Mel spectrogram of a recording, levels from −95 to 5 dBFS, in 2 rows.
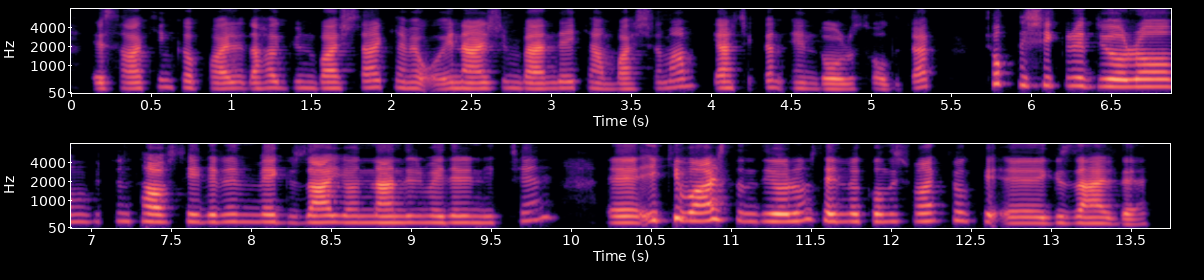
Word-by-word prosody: eee, 195 - -4
sakin 200 +4 -5
kafayla, 210 -3 -5
daha 200 +3 -4
gün 215 0 -15
başlarken 215 +2 -3
ve 205 - -5
o 175 - -11
enerjim 205 +2 0
bendeyken 200 -1 -2
başlamam 200 +9 -7
gerçekten 220 +1 -4
en 200 -2 -13
doğrusu 180 +1 -3
olacak. 180 +9 -6 0.3
Çok 360 0 -3
teşekkür 300 -1 -5
ediyorum 260 -1 +3
bütün 270 +1 -15
tavsiyelerin 255 -1 +1
ve 250 0 +3
güzel 235 +1 +4
yönlendirmelerin 230 0 0
için. 290 - -12 0.3
Eee, 225 0 +2
iyi 300 0 -2
ki 385 0 +4
varsın 290 -1 +5
diyorum, 270 +3 +6
seninle 265 0 +4
konuşmak 270 +2 -3
çok, 295 -2 -7
eee, 210 -4 -2
güzeldi. 205 -4 +1
230 Hz, 150 wpm, -24 LUFS, 205-265 Hz, 0.3 s, diyorum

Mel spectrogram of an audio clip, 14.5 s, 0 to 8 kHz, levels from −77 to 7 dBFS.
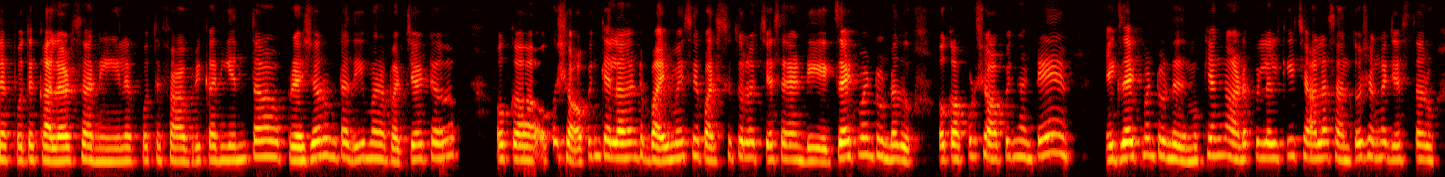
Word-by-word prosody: లేకపోతే 200 0 -1
కలర్సని 185 0 +3 0.2
లేకపోతే 185 +1 -4
ఫ్యాబ్రికని 190 +1 -1
ఎంత 210 +4 -3 0.3
ప్రెషరుంటది. 220 +2 +2
మన 215 -1 +1
బడ్జెట్ 205 +6 -1 0.7
ఒక, 210 - -9 0.3
ఒక - - -11
షాపింగ్‌కెళ్ళాలంటే 225 +3 +2
భయమేసే 215 +6 +2
పరిస్థితులొచ్చేసాయండి. 205 -1 -1
ఎక్సైట్‌మెంటుండదు. 225 0 +2 0.4
ఒకప్పుడు 205 +3 -1
షాపింగంటే 235 +2 -1 0.7
ఎక్సైట్‌మెంటుండేది. 230 -1 +3
ముఖ్యంగా 250 +5 -3
ఆడపిల్లలకి 215 +2 -1
చాలా 220 0 +2
సంతోషంగా 220 +3 -2
జేస్తారు. 200 0 -3
210 Hz, 90 wpm, -22 LUFS, 195-225 Hz, 0.7 s, కలర్సని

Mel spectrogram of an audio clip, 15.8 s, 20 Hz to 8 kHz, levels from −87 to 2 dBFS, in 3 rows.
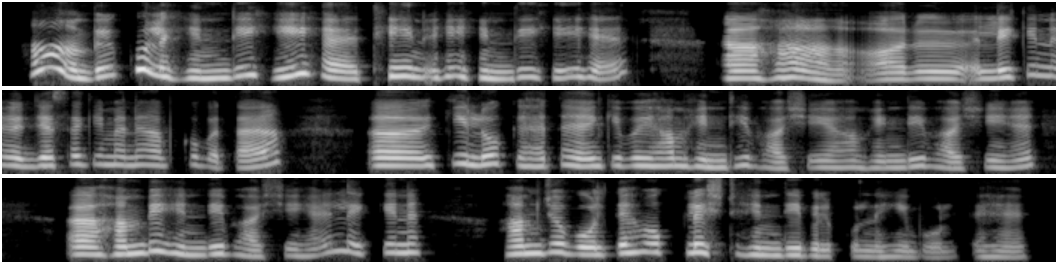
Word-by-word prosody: हाँ, - - +6
बिल्कुल, 315 - +5
हिंदी 225 +6 +1
ही 285 +9 +5
है, 220 -4 +5
थी 280 +7 +1
नहीं 255 +2 -3
हिंदी 230 +3 -2
ही 235 +3 -4
है। 220 -2 -2 0.5
अ, - - +4
हाँ 220 -5 +4 0.2
और 200 0 +1 0.3
लेकिन 245 +3 0
जैसा 245 +3 -1
कि 275 0 -13
मैंने 260 -1 -6
आपको 250 +1 -7
बताया 190 +2 -2
अ, - - -7 0.8
कि 295 - -1
लोग 275 +2 +1
कहते 230 +2 -6
हैं 225 -1 +2
कि 240 +1 -8
भई 235 0 -1
हम 230 0 -2
हिंदी 210 +2 -5
भाषी 185 -2 -9
हैं, 190 - -6
हम 190 0 -10
हिंदी 190 +5 -7
भाषी 175 -3 -8
हैं, 210 +5 -7 0.4
अ, 220 - +4 0.2
हम 230 +2 +4
भी 310 +3 +2
हिंदी 230 -2 -1
भाषी 185 -3 -10
हैं 190 +9 -10
लेकिन 270 -1 -4 0.4
हम 235 +2 +3
जो 280 +2 0
बोलते 215 +1 +2
हैं 265 - 0
वो 280 -1 -1
क्लिष्ट 275 -3 -1
हिंदी 200 -1 -2
बिल्कुल 170 -1 -10
नहीं 155 0 -11
बोलते 145 +2 -18
हैं, 155 -1 -12
230 Hz, 195 wpm, -23 LUFS, 195-255 Hz, 0.8 s, हाँ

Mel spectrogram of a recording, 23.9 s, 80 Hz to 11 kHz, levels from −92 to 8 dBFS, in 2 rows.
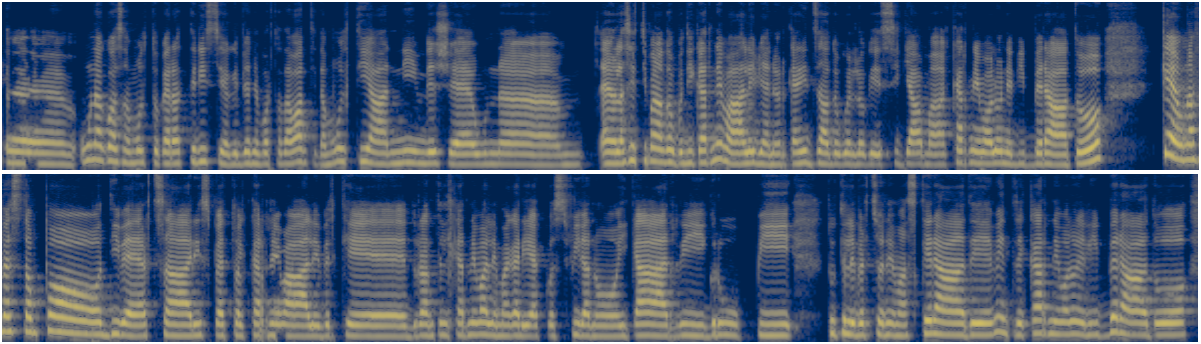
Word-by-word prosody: ehm, 210 -4 -1
una 280 +3 -1
cosa 250 -4 -1
molto 230 0 -4
caratteristica 220 +1 -2
che 200 - -4
viene 215 +1 -3
portata 210 +1 -5
avanti 240 -1 -1
da 190 - -7
molti 250 +4 -3
anni, 215 +2 -2
invece, 215 -2 0
è - - 0
un 200 +1 -4 1.0
è 215 +1 +2
la 215 0 +4
settimana 260 -1 0
dopo 230 -2 0
di 225 +1 -4
carnevale, 230 -3 +2
viene 200 -2 -2
organizzato 210 0 -2
quello 200 0 -4
che 200 0 -4
si 205 +2 -14
chiama 200 -1 -2
carnevalone 220 -1 0
liberato, 205 - +3 0.6
che 400 -3 +4
è - - +12
una 285 -1 +4
festa 290 0 +1
un 275 0 -1
po' 260 -5 +4
diversa 210 -1 +2
rispetto 215 0 -2
al 205 - -6
carnevale, 210 -2 0
perché 200 -1 0
durante 215 +2 -3
il 220 - -5
carnevale 225 -1 -1
magari, 210 0 0
ecco, 205 +1 -3
sfilano 200 -1 -3
i 200 0 -4
carri, 215 0 +1
i - - -7
gruppi, 215 -1 -3 0.3
tutte 255 0 -1
le 230 - +6
persone 225 0 0
mascherate, 225 +1 +3
mentre 255 -5 -2
il - - -9
carnevalone 245 -1 -1
liberato 225 -1 +1
215 Hz, 145 wpm, -20 LUFS, 205-230 Hz, 1.0 s, è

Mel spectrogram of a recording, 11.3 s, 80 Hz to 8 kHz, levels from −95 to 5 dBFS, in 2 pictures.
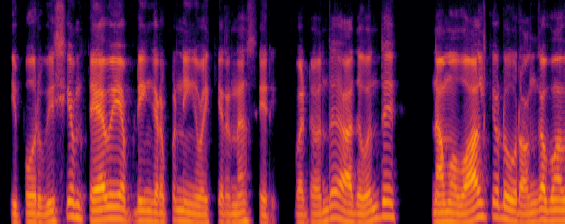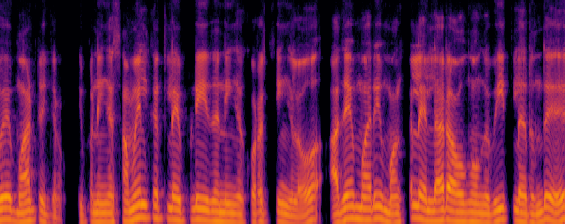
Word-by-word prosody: இப்ப 110 - -7
ஒரு 105 - -2
விஷயம் 170 +7 0
தேவை 145 +4 +7
அப்பிடிங்கின்றப்ப 130 0 -1
நீங்க 115 -2 0
வைக்கிறன்னா 115 +2 -2
சரி. 100 -3 -4 0.2
பட் 105 +1 -4
வந்து, 130 +8 -1 0.2
அத 115 - 0
வந்து, 175 +6 0 0.5
நம்ம 120 +1 +5 0.2
வாழ்க்கையோட 175 +3 +3
ஒரு 120 - 0
அங்கமாவே 135 +3 +2
மாற்றிக்கிறோம். 120 -7 -4
இப்ப 110 +3 -11
நீங்க 115 0 0
சமையல் 160 +7 0
கட்ல 160 -3 -2
எப்பிடி 140 +2 -3
இத 125 -1 0
நீங்க 115 -1 -1
குறச்சீங்களோ, 115 -5 -3 0.3
அதேமாரி 155 0 0
மக்கள் 145 +7 -2
எல்லாரும் 130 +1 +2
அவுங்க, 120 0 0
அவுங்க 115 -1 -1
வீட்ல 140 -3 -1
இருந்து 115 +7 0
130 Hz, 170 wpm, -23 LUFS, 115-145 Hz, 0.5 s, தேவை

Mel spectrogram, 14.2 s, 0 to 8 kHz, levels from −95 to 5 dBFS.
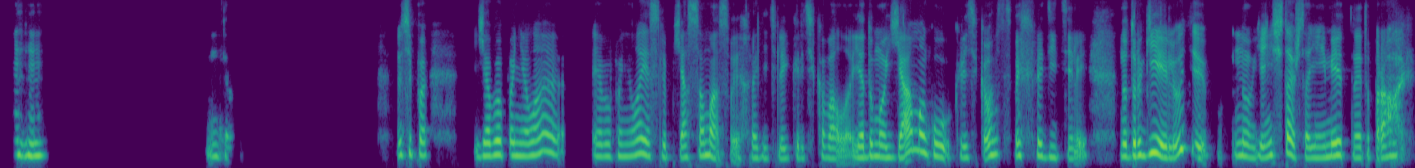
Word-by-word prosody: Мгм. 230 -1 +1 1.6
Н-да. 220 -4 -7 1.7
Ну, 235 - -1
типа, 245 -1 -2 0.5
я 225 0 +2
бы 245 +1 +6
поняла 240 +5 +1 0.3
я 215 - -3
бы 220 - -2
поняла, 225 +4 -1
если 230 -4 0
б 200 - -17
я 200 - -1
сама 225 0 +1
своих - - -9
родителей 185 -2 -6
критиковала. 190 0 -4
Я 195 - +3
думаю, 210 -1 +1
я 195 +8 +3
могу 255 -11 +2
критиковать 210 +5 -2
своих 230 +3 -5
родителей. 205 0 -3 0.3
Но 220 - +3
другие 230 0 +7
люди, 355 - +1 0.2
ну, 230 -2 0
я 195 +1 -1
не 230 - +1
считаю, 245 +1 +3
что 195 - -2
они 190 +1 -1
имеют 230 +3 +4
на 195 - -1
это 195 - -4
право. - - +1
225 Hz, 155 wpm, -24 LUFS, 200-240 Hz, 1.7 s, другие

